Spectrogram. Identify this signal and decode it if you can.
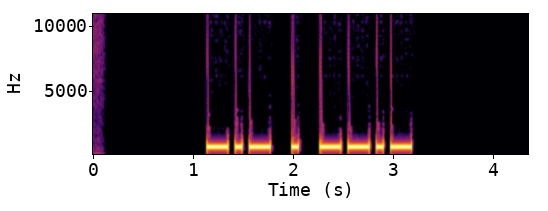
Morse code, heard as a keyed tone, about 17 wpm, 700 Hz. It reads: KEQ
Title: USA Call Sign Postfixes - 3 Letters 17wpm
